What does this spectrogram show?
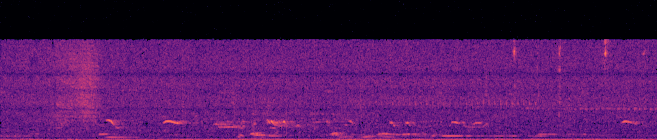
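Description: Birds chirping and calling in short, scattered phrases over a steady low rumble.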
